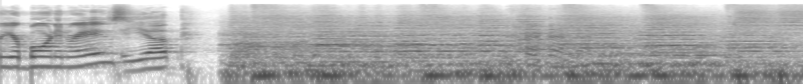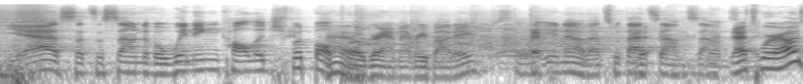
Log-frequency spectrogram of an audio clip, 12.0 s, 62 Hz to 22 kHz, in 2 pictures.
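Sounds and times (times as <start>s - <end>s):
live band playing fight song: 1.7s - 6.3s
drum beat: 1.7s - 6.6s.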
